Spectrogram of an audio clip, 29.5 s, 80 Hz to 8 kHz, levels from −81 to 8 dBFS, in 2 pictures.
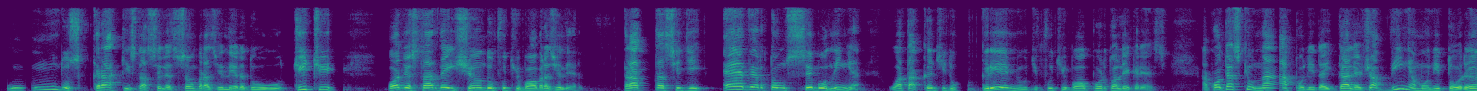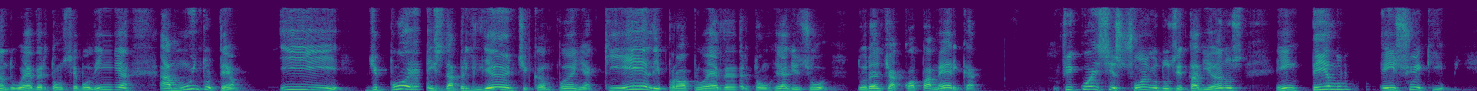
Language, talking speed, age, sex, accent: Portuguese, 130 wpm, 50-69, male, Brazilian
